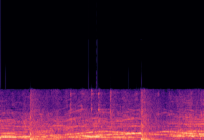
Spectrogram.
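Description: Two sharp bangs about two seconds apart, over a crowd shouting in the street.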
